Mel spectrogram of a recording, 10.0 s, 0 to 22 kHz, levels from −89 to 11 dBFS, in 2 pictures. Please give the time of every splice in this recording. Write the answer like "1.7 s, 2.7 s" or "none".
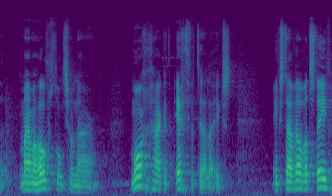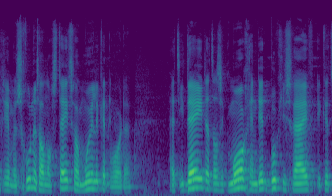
0.9 s, 5.5 s, 6.6 s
